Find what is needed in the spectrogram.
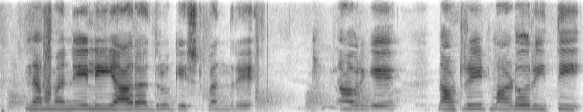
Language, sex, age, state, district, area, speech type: Kannada, female, 18-30, Karnataka, Koppal, rural, spontaneous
